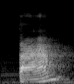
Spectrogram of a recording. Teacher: it's pronounced Tám, which makes the word sound higher.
